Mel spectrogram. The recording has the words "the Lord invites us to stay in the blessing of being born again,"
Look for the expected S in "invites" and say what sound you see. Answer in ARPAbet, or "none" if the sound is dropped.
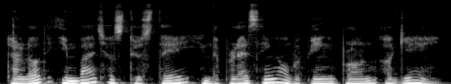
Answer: none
